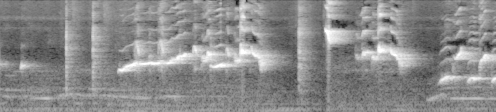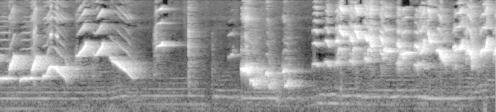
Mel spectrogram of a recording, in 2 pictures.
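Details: White-rumped shama of the Medan type, a combination song for tutoring young birds: rich, rapid sequences of rising whistles, stepped sweeping notes and dense high twittering trills, continuing almost without pause.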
